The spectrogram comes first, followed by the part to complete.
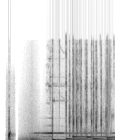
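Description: A single short plop sound effect, then a rising swell leading into the broadcaster's closing ident music, which starts about a second in with a deep sustained bass and held notes.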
